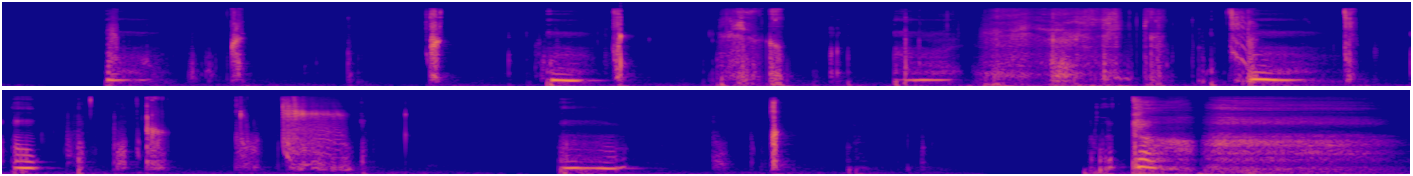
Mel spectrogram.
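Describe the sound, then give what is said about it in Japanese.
Kissing, many short wet lip smacks in an uneven rhythm, separated by soft breaths and brief quiet gaps, faint and alone. “あなた様、もう一度、キスしてもよろしいでしょうか？”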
